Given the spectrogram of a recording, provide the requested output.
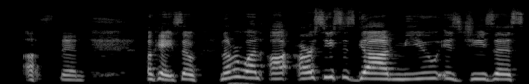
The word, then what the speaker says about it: Arceus: Fun fact, the official pronunciation is Arceus because Arceus has arse in it, which is British for butt.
